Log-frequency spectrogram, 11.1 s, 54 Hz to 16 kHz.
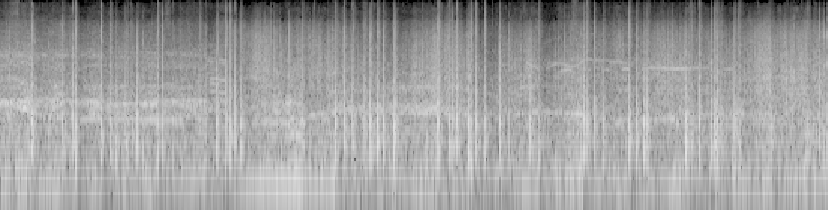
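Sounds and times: fireworks popping and crackling: 0.0 - 11.0
gliding whistle tones: 6.9 - 11.0.

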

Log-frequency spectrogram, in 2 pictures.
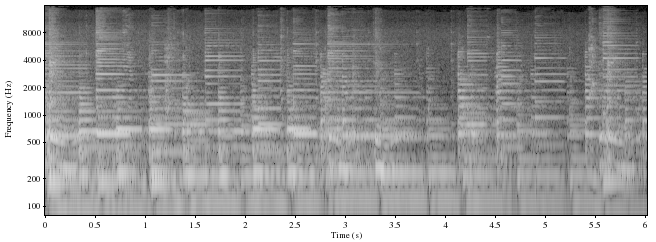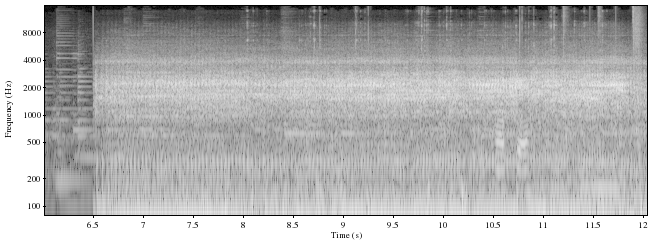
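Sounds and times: plucked guitar melody: 0.0 - 12.0.

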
